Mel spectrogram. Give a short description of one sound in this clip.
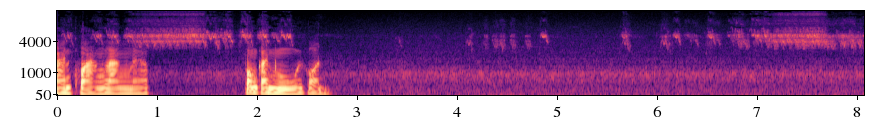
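A small bird chirps and twitters rapidly close by.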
